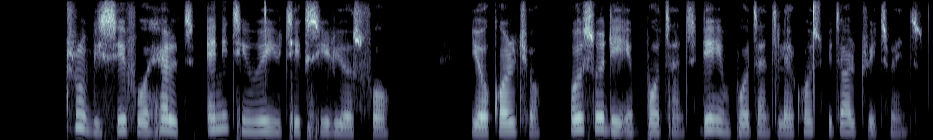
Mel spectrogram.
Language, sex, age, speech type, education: Nigerian Pidgin, female, 15-29, spontaneous, tertiary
